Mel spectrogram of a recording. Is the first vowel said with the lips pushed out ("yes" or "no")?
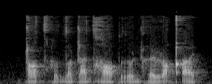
yes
